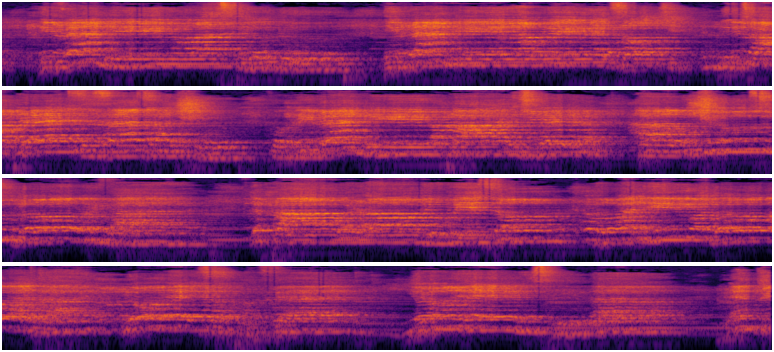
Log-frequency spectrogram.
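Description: A small mixed praise team of women's voices and one man's voice sings a gospel worship song together through handheld microphones. The song goes in sung phrases with short breaks every few seconds.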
